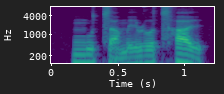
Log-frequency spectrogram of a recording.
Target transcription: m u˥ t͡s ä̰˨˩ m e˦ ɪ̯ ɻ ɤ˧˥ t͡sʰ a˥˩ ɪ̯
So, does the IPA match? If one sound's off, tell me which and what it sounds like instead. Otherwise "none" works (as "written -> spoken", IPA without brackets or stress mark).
none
